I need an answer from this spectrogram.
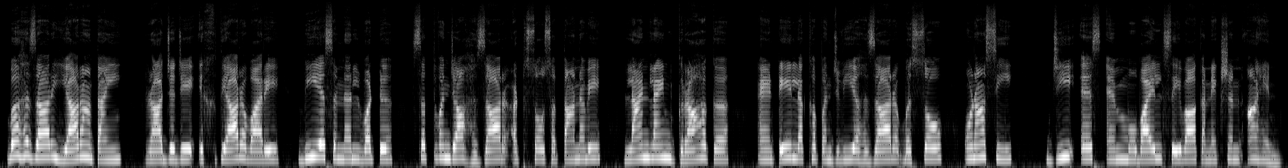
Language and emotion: Sindhi, neutral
